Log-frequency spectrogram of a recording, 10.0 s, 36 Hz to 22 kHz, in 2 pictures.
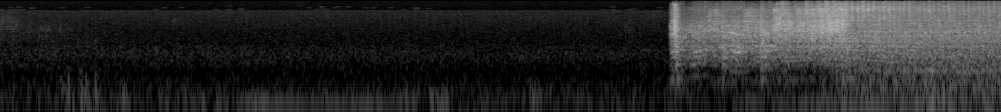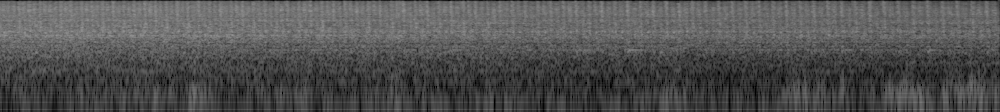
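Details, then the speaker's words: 1986 Volvo 740 after an oil change, with oil refilled to the correct level: quick start into a steady, even idle with no tapping or knocking. Normal start and idle. "now we're gonna start her up and see what you sounds like"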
